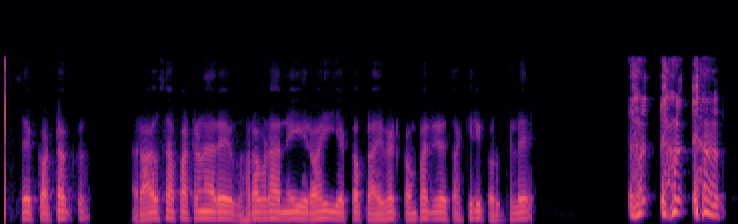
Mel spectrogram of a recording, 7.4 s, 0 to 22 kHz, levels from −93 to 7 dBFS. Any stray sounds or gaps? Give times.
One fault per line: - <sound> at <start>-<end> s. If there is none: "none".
- cough at 6.3-7.3 s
